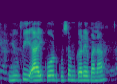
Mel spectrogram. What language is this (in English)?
Magahi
